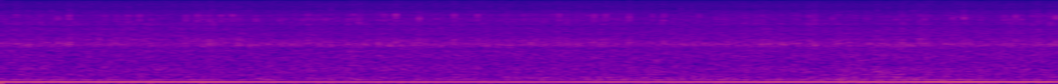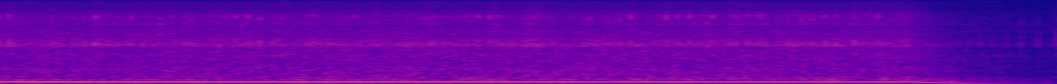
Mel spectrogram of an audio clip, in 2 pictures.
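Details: Floor fan after cleaning, moving more freely: steady low hum with an even blade whoosh, smooth and unchanging until switched off; runs normally, though the owner may still oil the motor.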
